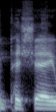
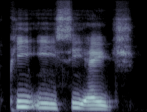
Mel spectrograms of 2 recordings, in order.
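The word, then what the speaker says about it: Pêche: Well, it could be Pesce. We actually argued about it. It's Peche. Oh, yeah.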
